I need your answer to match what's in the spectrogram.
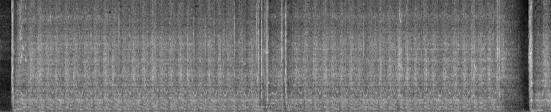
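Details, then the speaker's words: Flood-washed Bayliner boat engine starting on starting fluid after getting spark at the points: loud ragged running with sharp pops, backfiring through the intake; oil milky, fuel smells half usable. "well whoa there she is a little backfire at the intake over my hand and a fuel coming up through here smells half usable"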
